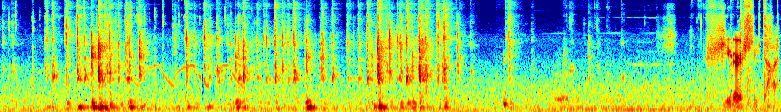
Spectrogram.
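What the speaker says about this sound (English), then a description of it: "Furiously typing." Furious keystrokes on a computer keyboard clatter in rapid, irregular bursts, fairly close and steady across the stretch, with a faint high tone near the end.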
